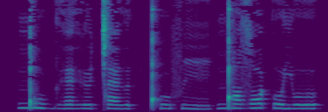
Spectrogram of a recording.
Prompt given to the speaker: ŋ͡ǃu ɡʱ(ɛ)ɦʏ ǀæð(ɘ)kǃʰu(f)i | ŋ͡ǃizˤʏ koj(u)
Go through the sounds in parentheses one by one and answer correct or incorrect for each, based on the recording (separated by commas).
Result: correct, correct, correct, incorrect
